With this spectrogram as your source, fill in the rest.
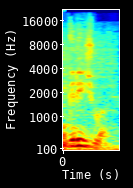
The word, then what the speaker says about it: Griezmann: Em nono, o francês Antoine Griezmann. Pô, pera aí, tem que saber pronunciar o nome dele certinho.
